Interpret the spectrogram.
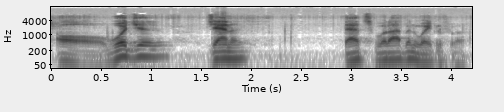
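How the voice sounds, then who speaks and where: Deep-voiced, slow and bashful lovestruck working fellow, folksy and hesitant, old-time radio comedy. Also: male voice, animated, muffled recording, full character voice. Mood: bashful, smitten. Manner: folksy, hesitant, nonstandard grammar. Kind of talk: 1940s radio comedy acting. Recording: vintage 1940s radio broadcast recording.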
